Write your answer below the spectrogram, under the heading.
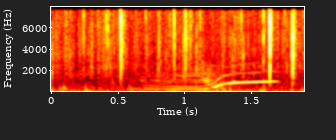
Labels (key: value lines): label: biophony
recorder: SoundTrap 300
